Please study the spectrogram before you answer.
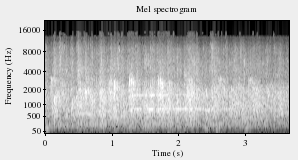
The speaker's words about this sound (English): You go ahead and clap if you want.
